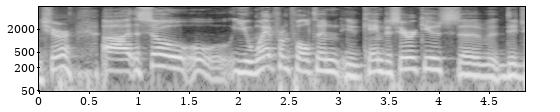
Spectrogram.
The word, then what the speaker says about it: Fulton: Well, Fulton people are people too. He did. Contrary to popular belief. He pronounced the T in Fulton.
